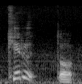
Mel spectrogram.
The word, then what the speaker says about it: ケルト: CELTIC ですかセルティックねこれがねケルトって読む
